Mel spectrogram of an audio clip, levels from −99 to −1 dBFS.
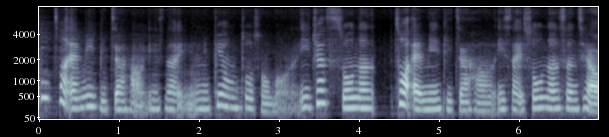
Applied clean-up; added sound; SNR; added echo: neural mask model RNNoise.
